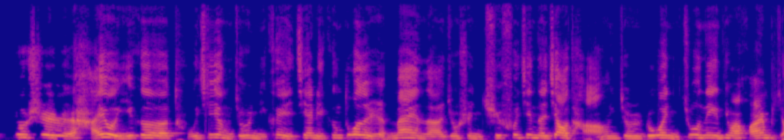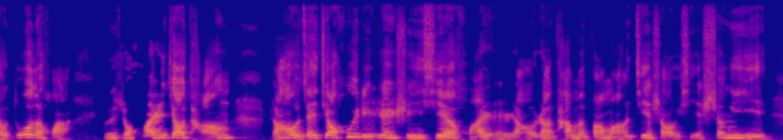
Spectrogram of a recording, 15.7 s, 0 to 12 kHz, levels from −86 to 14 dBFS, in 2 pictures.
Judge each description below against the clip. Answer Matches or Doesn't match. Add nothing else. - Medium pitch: Doesn't match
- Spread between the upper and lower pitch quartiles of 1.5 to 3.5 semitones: Matches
